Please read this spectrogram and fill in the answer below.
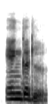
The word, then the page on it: engirdle: Indian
